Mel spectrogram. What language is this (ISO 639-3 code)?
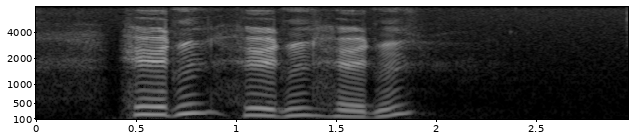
nor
